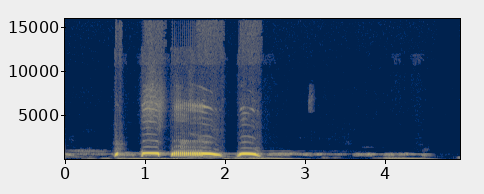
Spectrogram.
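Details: Spotted dove used as a lure for wild doves delivers a cooing phrase: a short note, an arched coo, a long burring coo and a clear arched close, followed by a soft low hum and knocking.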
